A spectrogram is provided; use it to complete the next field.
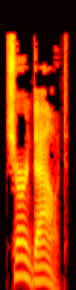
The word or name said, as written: churned out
